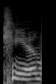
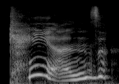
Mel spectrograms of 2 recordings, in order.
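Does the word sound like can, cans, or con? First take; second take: can; cans. First: It sounds like can, with no final s. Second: It sounds like cans, ending in s. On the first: "like a can of peanuts" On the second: "cans with an S, like cans of paint"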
